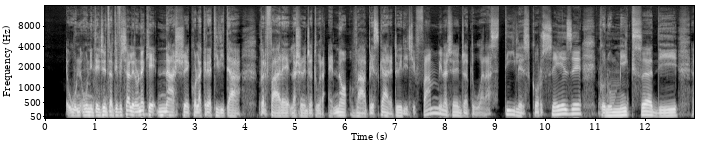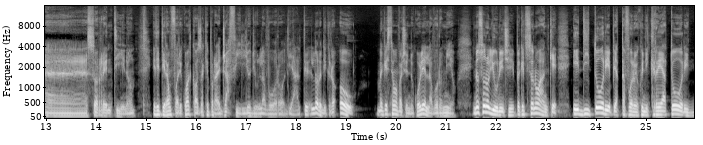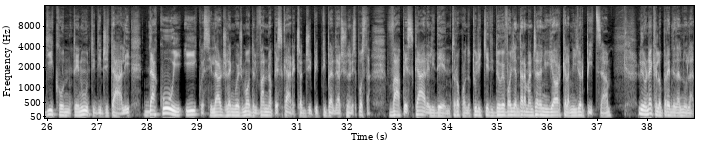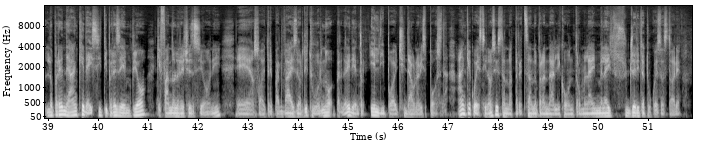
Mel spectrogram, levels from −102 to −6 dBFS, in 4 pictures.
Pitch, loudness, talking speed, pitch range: 100 Hz, -20 LUFS, 195 wpm, 85-115 Hz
